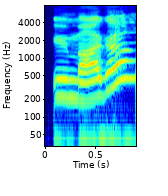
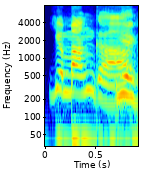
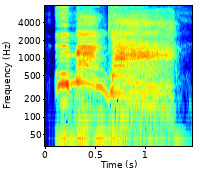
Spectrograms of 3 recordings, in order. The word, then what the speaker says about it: Umaga: I love that you say it properly both times in the intro and the outro. I had to question myself because I used to go Yamunga. Yeah, like I sounded more British.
